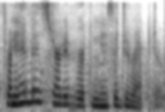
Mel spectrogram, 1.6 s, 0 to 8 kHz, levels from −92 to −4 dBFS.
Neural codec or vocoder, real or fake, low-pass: codec, 16 kHz in and 24 kHz out, 0.6 kbps, FireRedTTS-2 codec; fake; 7.2 kHz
